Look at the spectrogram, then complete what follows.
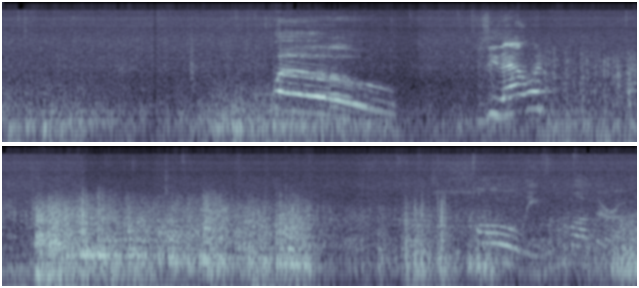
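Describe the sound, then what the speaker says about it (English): Thunder rolls through a close thunderstorm, with rumbling lightning strikes under steady rain, loud and near, while someone talks excitedly over it throughout. "And I know where all those lightning strikes are hitting."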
